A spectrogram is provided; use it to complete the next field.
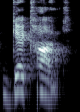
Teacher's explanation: the color of the vowels either before or after make that schwa more open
